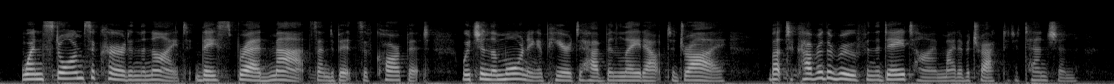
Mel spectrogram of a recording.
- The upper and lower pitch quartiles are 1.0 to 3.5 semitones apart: No, average, 4.3 semitones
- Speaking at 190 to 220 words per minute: Yes, average, 200 wpm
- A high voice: Yes, high, 200 Hz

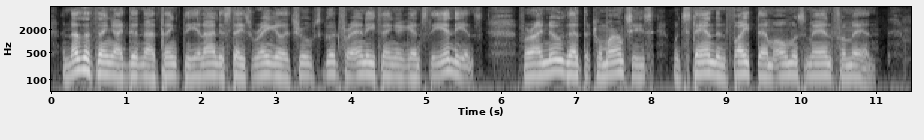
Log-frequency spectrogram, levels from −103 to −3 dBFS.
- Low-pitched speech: Yes, low, 130 Hz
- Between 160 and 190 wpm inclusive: Yes, average, 165 wpm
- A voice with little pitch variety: Yes, narrow, 2.3 semitones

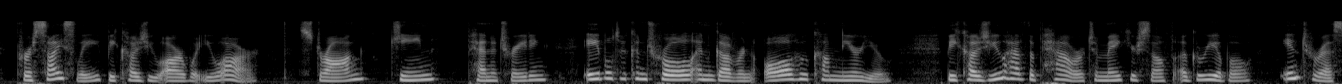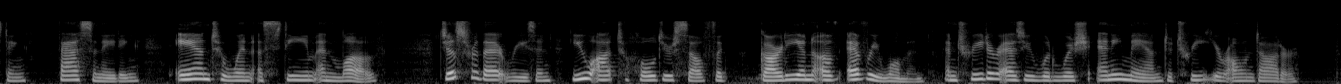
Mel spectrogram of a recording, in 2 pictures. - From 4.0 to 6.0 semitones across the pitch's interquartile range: Yes, average, 4.4 semitones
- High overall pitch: Yes, high, 195 Hz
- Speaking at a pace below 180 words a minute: Yes, average, 140 wpm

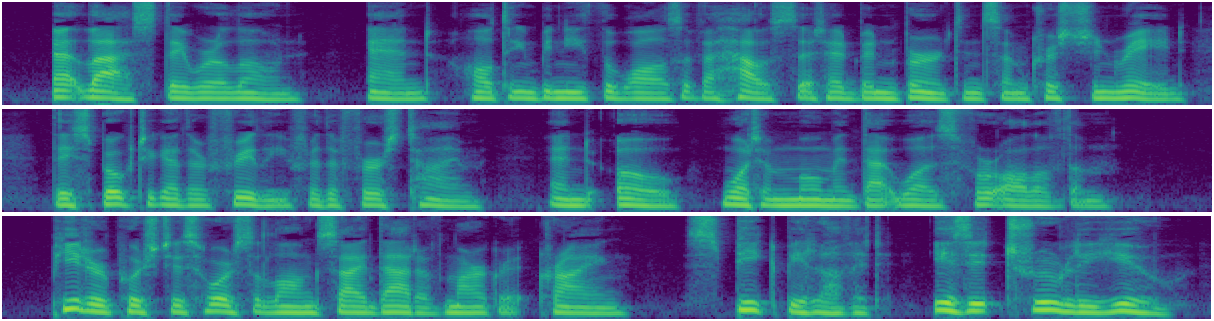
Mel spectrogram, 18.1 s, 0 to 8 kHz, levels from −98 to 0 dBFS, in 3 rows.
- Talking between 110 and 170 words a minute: No, average, 180 wpm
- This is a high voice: No, low, 130 Hz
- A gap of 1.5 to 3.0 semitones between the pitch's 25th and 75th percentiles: Yes, narrow, 2.4 semitones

